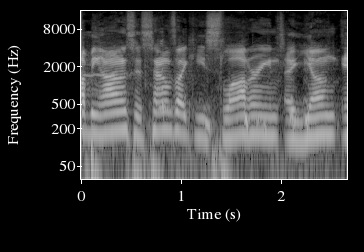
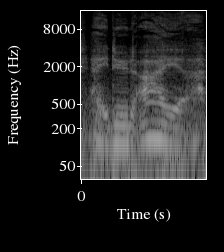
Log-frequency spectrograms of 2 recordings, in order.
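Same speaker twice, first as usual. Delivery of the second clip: a hushed, guilty near-whisper, much softer; sheepish whisper; 8 semitones lower, 9 dB quieter than usual. Retold or imitated. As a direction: confess the mess under your breath. Imitating sheepish friend after puking.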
